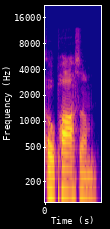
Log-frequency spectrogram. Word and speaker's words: opossum: It's an opossum. I think everybody just So the O is not silent. no. Oh, I thought the O was silent. It was just a possum.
